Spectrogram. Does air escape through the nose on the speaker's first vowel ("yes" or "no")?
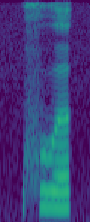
no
